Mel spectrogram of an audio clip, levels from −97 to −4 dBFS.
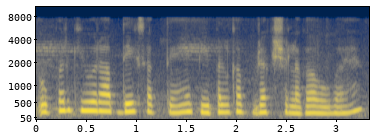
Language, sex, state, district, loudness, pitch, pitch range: Hindi, female, Uttar Pradesh, Lucknow, -14 LUFS, 220 Hz, 210-245 Hz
